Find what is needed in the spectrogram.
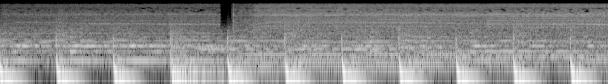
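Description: Background music with a steady beat of about two thumps a second. From about two and a half seconds in, a drill runs under the music, boring a pocket hole in a pine board through a pocket-hole jig.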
